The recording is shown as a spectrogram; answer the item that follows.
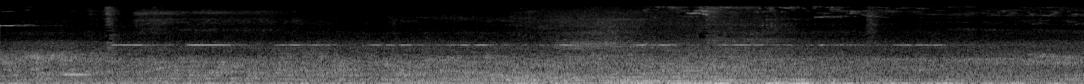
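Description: Diesel city bus engines running, their low rumble building as a bus pulls out about six seconds in. A high electronic beep repeats in short pulses through most of it.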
